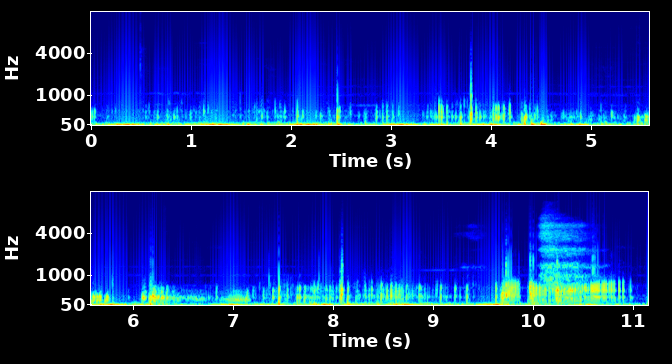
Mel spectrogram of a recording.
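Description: Low rumbling and gurgling with scattered pops and squelches from the belly; ordinary stomach and bowel noises.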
